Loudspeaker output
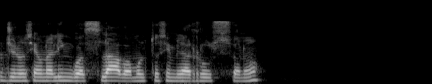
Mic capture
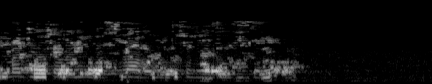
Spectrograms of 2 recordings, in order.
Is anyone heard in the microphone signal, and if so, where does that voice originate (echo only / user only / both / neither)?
echo only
